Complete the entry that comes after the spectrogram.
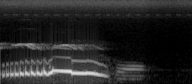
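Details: Albino Barbary dove with a black neck ring calling to provoke a rival's reply: a single rolling coo, rapid pulsed notes merging into a steady, slightly rising hum that drops off, then a soft trailing tail.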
